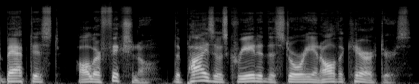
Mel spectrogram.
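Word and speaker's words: Piso: Christianity where all the creation of the calpurnis Piezo pronounced peso family who were Roman aristocrats the New Testament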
